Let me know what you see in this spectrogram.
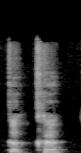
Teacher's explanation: the G and the K sound are basically made in the same part of the mouth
